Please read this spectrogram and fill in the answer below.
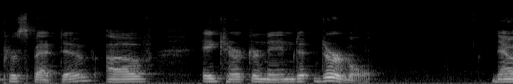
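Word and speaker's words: Derfel: a first-person narrative perspective of a character named dervil now it's spelled durfl but it's pronounced durable uh i had the hardest time wrestling with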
